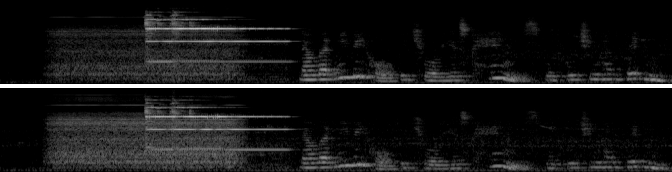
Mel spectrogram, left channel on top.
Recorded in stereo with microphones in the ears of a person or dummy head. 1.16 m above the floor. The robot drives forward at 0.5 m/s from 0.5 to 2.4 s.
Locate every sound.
1.4 s a bell: 15° right (ahead or behind), 0.9 m; by 2.9 s 10° right (ahead or behind), 1.3 m
3.0 s a woman speaking: 85° left, 2.0 m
